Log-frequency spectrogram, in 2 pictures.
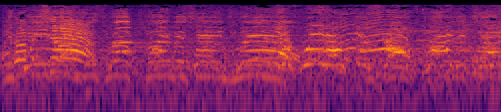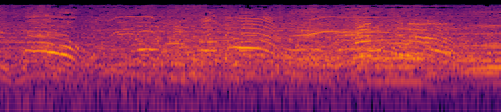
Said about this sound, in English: So you would think in an arena so big you wouldn't be able to hear it, but when it's awfully quiet like that, everybody heard it. People, as you heard, started to boo.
